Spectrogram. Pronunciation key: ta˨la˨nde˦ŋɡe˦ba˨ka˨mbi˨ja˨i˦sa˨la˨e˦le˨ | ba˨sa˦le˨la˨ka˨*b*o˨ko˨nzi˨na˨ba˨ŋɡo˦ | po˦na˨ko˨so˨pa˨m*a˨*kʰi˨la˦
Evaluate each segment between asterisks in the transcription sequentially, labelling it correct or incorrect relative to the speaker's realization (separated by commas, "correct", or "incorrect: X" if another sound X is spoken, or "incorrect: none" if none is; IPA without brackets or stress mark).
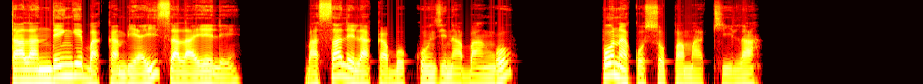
correct, correct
